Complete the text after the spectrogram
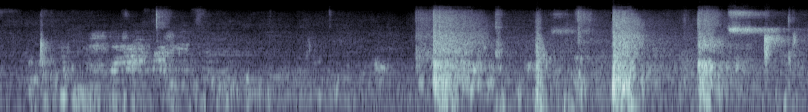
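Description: A squash ball smacks hard against the walls in a large echoing court.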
